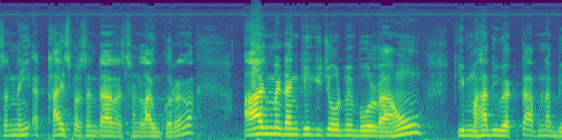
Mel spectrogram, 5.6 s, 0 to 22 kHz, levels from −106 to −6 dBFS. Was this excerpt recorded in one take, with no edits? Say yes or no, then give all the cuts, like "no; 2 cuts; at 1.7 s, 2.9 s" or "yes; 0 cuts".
yes; 0 cuts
